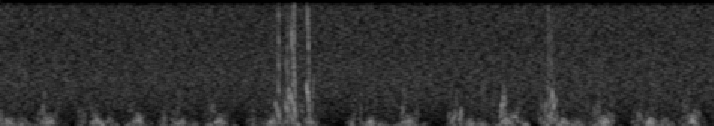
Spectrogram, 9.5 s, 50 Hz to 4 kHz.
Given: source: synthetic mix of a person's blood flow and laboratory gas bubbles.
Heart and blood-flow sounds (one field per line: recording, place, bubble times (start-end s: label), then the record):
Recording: Doppler ultrasound of blood flow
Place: precordium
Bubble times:
3.60-4.00 s: bubbles
4.05-4.19 s: bubbles
6.92-7.02 s: bubbles
7.15-7.43 s: bubbles
From the record:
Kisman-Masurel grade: 211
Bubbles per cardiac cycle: several, 3 to 8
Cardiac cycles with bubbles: 1 to 10%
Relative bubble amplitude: barely perceptible (0.100 to 0.250)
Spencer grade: 1 (occasional bubble signal discernible with the cardiac motion signal, with majority of cardiac periods free of bubbles)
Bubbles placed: anywhere in the cardiac cycle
